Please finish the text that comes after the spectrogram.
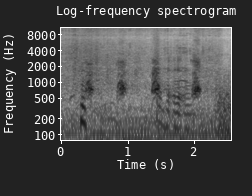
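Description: Four short barks from a dog at a steady rhythm, fairly close, over a constant low background hum, at a seaside campsite in Palawan.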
